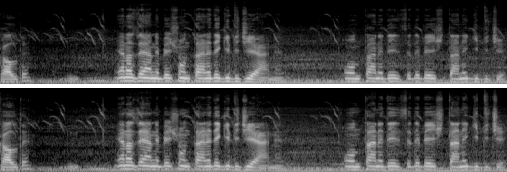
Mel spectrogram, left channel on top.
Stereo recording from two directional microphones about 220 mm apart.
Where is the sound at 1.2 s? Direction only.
20° left (ahead or behind).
